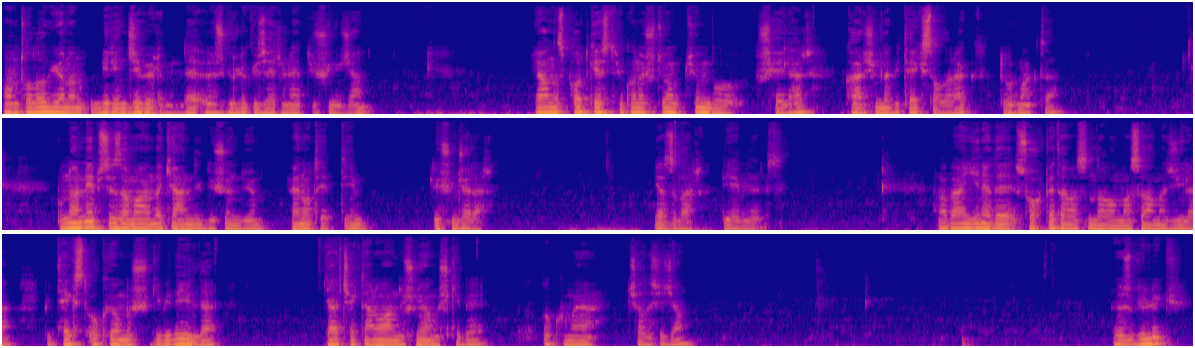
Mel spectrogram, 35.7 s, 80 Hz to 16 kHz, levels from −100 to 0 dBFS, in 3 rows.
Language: Turkish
